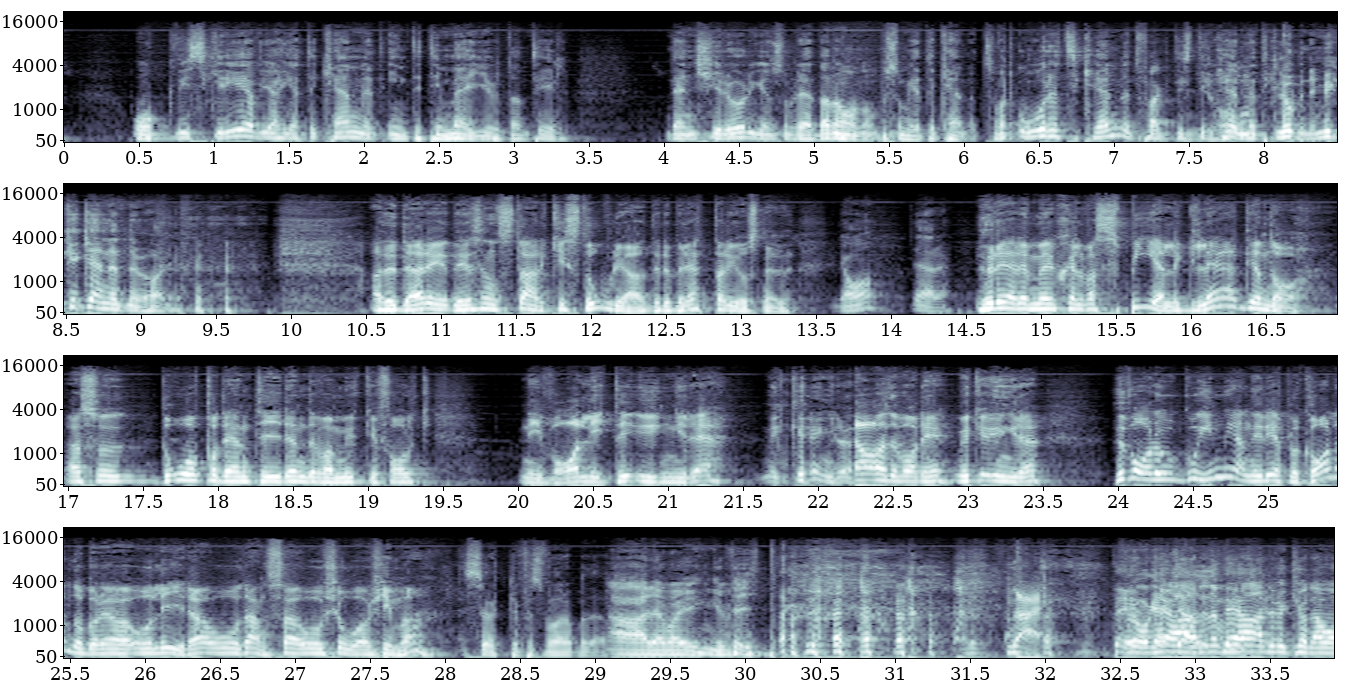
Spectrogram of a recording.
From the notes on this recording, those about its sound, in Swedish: Live inför publik i Kisa. Inför ett fullsatt torg spelade vi in detta avsnitt inför publik som klätt upp sig i turnétröjor, släpandes på gamla affischer och inte minst med mängder av minnen.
